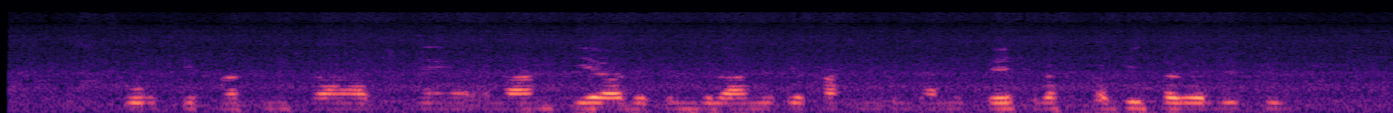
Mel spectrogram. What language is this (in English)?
Urdu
